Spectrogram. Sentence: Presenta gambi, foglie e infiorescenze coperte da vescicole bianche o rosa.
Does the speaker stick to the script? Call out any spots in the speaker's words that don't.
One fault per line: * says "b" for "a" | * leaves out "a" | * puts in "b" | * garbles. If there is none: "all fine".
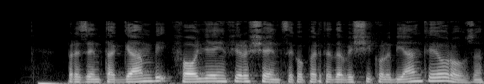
all fine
